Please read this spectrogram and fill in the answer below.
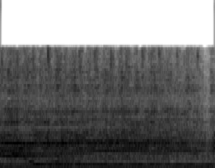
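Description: Rock band playing live and loud: electric guitar, bass and drums, with notes held steadily through the moment.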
